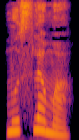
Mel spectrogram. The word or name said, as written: ಮುಸ್ಲಮ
